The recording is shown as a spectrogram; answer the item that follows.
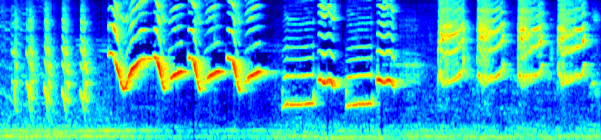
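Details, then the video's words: Black-throated laughingthrush in voice-training morning song: a rapid burst of short notes, then four strong downslurred whistles, a pair of lower clipped phrases, and a final series of sweeping whistles. Low background hum. "Khướu mun hót luyện giọng . Khướu hót sáng luyện giọng kích bổi"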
